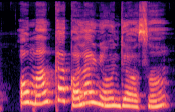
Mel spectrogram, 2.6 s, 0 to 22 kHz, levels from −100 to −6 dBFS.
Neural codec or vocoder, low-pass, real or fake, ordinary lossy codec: vocoder, 48 kHz, 128 mel bands, Vocos; none; fake; none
